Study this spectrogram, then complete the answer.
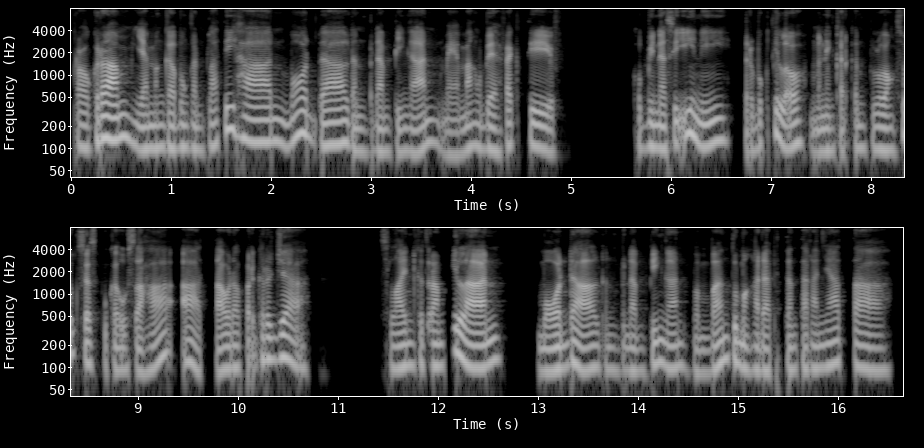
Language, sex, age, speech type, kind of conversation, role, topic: Indonesian, male, 20-24, read, expert-assistant, expert, Lebih baik mendukung keluarga yang membutuhkan lewat bantuan langsung tunai atau program pelatihan keterampilan? Mana yang lebih berdampak jangka panjang?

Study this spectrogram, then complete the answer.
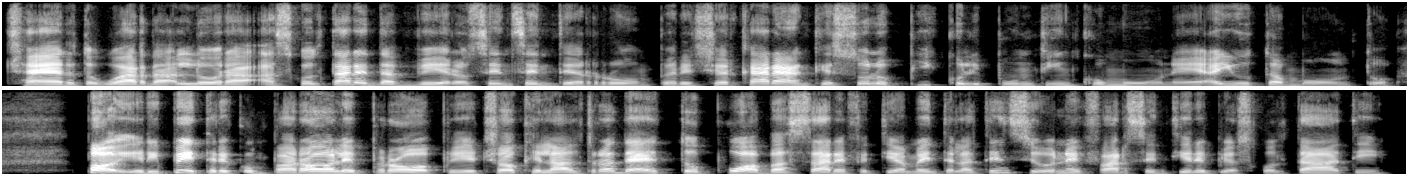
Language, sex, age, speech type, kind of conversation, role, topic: Italian, female, 35-39, read, expert-assistant, expert, Cosa posso fare per migliorare il dialogo con un parente che vede le cose in modo diverso dal mio?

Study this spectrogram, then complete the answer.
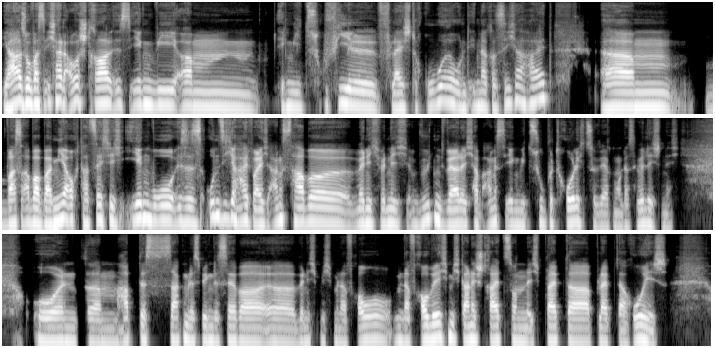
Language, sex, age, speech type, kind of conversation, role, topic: German, male, 35-39, conversation, podcast, guest, Wie setzt man Spiegeln im Gespräch mit anderen sinnvoll ein?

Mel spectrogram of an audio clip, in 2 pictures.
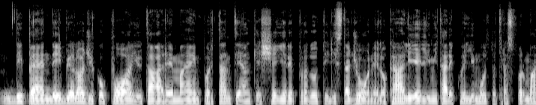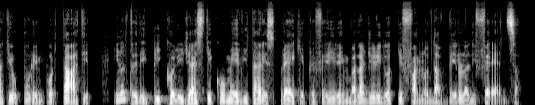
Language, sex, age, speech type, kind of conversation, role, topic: Italian, male, 35-39, read, expert-assistant, expert, Qual è un buon modo per capire come viene prodotto il cibo che mangiamo ogni giorno?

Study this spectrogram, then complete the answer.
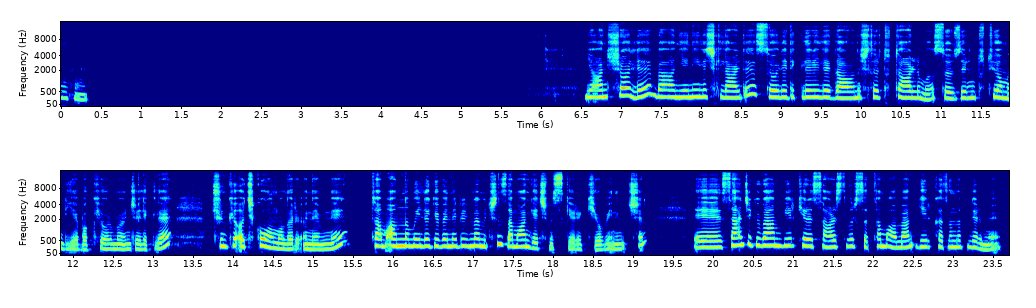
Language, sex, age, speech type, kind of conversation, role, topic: Turkish, female, 40-44, read, expert-assistant, asker, Samimi arkadaş nedir? Gerçek dostluğu sıradan arkadaşlıktan ayıran özellikler nelerdir?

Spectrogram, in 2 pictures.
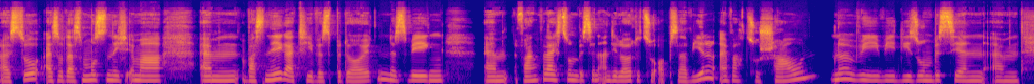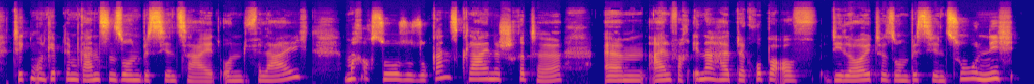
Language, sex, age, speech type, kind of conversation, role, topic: German, female, 35-39, conversation, advice, advisor, Wie verstellst du dich, um in einer Gruppe akzeptiert zu werden?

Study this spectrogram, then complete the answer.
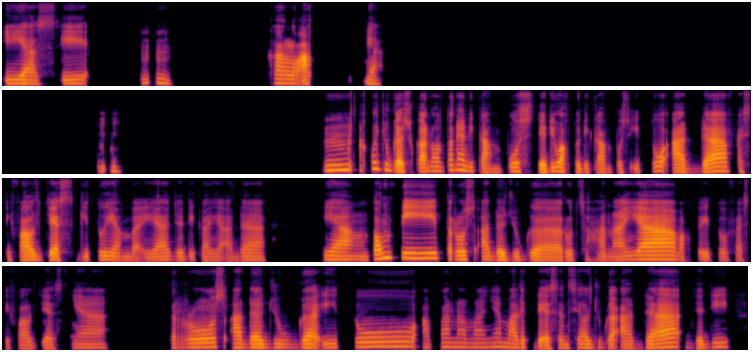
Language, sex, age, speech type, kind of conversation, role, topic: Indonesian, female, 35-39, conversation, unstructured, none, Bagaimana musik memengaruhi suasana hatimu sehari-hari?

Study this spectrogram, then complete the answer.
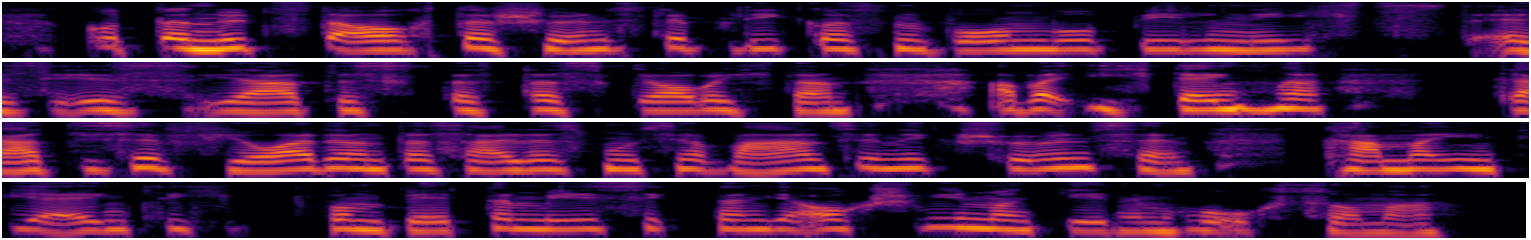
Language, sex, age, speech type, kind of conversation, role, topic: German, female, 60-64, conversation, podcast, host, Welcher Ort hat deine Sicht auf die Welt erweitert?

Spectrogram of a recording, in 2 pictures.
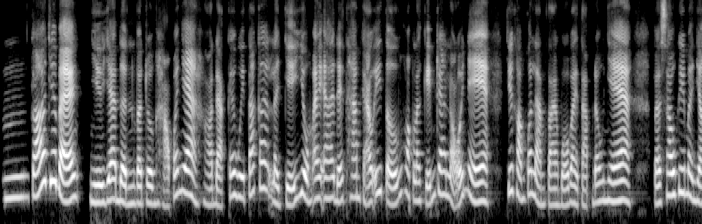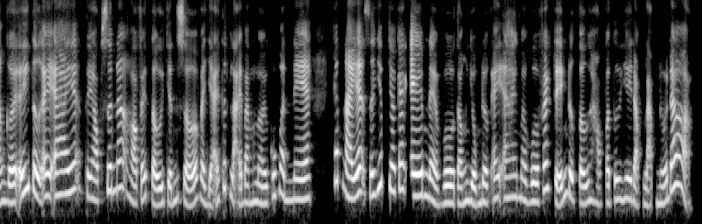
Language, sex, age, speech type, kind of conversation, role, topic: Vietnamese, female, 35-39, read, expert-assistant, expert, Bạn có thể giải thích cách trí tuệ nhân tạo đang thay đổi công nghệ giáo dục hiện nay như thế nào không? Những điểm mạnh và hạn chế của việc sử dụng AI trong lớp học là gì?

